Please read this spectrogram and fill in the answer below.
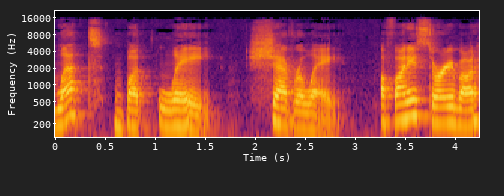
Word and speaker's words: Chevrolet: Chevrolet. Some people say that it's from France, though. Chevrolet. Not ch, but ch and not let, but le. Chevrolet.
